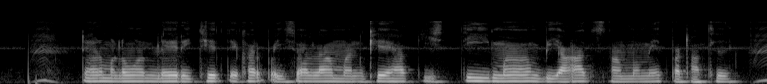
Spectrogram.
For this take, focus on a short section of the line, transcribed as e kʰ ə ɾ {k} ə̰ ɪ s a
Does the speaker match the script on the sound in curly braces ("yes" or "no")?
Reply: no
